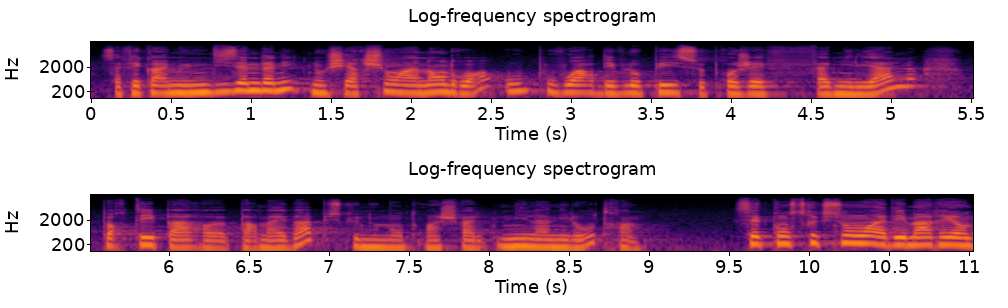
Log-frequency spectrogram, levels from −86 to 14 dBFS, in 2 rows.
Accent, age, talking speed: French, 50-69, 195 wpm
